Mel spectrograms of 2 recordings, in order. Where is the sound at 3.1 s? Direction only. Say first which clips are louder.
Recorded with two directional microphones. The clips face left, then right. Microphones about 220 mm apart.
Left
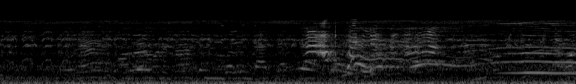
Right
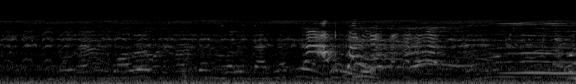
Right 2 dB; 25° left (ahead or behind).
